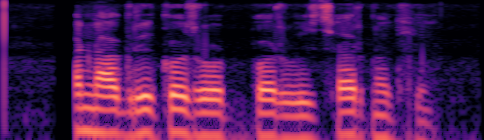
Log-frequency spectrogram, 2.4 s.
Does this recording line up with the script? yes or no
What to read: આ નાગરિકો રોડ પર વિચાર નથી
yes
